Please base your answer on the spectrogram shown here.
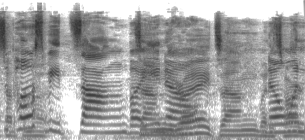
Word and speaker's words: Zhang: I mean you well it's supposed to be Tang but you know no one knows how to pronounce in the US so do you actually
